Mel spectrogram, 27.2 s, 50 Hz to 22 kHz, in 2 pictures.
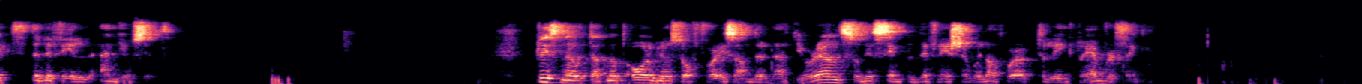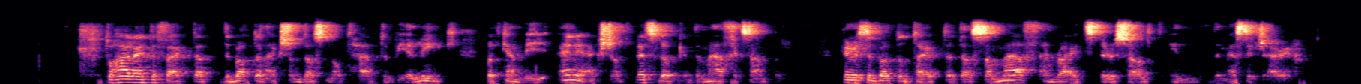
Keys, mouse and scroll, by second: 0.8 ctrl+e, 2.1 ctrl+e, 4.2 ctrl+n, 4.6-5.6 ctrl+b, 6.2 ctrl+b, 7.2 alt+Return, 9.0 q, 10.0-11.3 ctrl+f, 12.4 alt+Return, 14.0 ctrl+v, 15.7 q.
